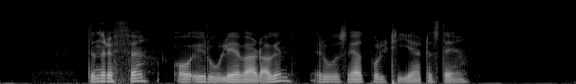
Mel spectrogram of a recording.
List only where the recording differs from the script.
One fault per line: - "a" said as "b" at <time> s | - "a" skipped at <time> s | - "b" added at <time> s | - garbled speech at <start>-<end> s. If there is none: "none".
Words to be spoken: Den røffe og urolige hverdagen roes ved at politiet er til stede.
none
